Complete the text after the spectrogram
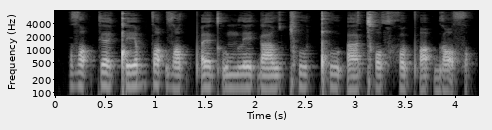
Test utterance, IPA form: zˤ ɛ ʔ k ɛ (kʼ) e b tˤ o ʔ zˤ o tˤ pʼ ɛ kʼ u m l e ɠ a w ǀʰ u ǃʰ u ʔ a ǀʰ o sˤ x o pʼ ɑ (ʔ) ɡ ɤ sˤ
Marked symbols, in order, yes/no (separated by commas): no, yes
